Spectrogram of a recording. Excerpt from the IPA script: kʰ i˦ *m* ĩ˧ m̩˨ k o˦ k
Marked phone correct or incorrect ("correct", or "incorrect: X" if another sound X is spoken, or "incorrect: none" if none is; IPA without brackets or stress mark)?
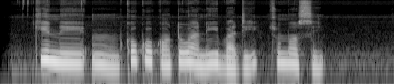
incorrect: n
